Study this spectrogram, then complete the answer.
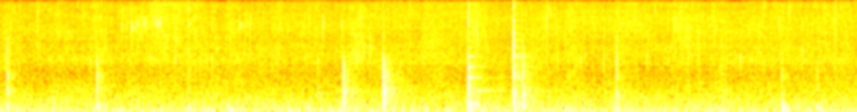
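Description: Vegetables for a Spanish tortilla fry softly in a pan with a faint, even sizzle, broken by scattered sharp clicks and taps from stirring.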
